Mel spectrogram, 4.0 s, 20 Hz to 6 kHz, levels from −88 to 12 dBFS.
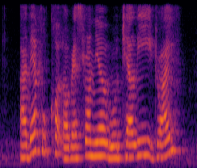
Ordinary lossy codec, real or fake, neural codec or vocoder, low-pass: AAC, 48 kbps; fake; autoencoder, 48 kHz, 32 numbers a frame, DAC-VAE, trained on Japanese speech; 5.4 kHz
